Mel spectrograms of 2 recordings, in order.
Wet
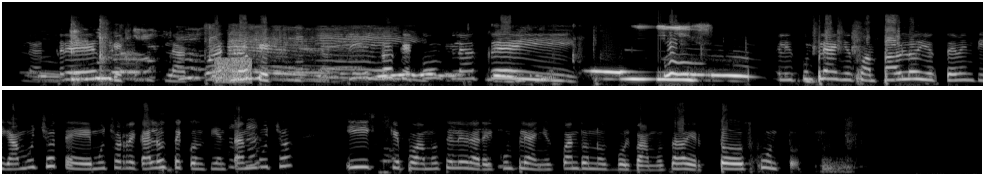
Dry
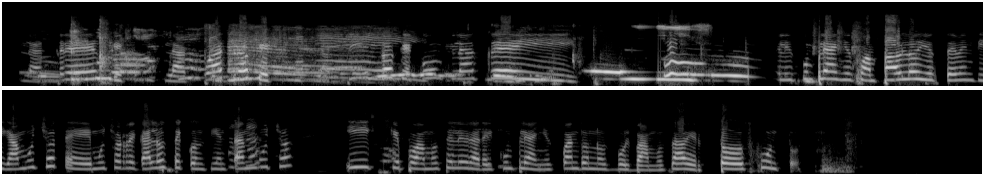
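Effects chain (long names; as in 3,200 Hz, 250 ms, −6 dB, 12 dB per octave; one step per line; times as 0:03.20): fade in at the beginning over 0.63 s
phaser with its sweep stopped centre 420 Hz, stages 4
sound drawn into the spectrogram noise, 0:02.12–0:02.50, 200–1,400 Hz −28 dBFS
level +4.5 dB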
